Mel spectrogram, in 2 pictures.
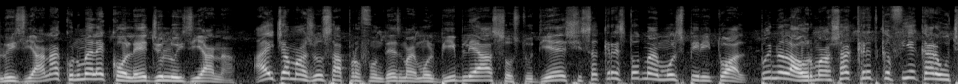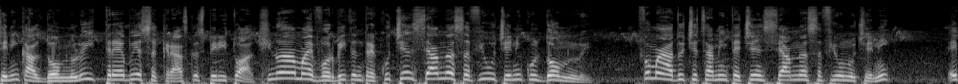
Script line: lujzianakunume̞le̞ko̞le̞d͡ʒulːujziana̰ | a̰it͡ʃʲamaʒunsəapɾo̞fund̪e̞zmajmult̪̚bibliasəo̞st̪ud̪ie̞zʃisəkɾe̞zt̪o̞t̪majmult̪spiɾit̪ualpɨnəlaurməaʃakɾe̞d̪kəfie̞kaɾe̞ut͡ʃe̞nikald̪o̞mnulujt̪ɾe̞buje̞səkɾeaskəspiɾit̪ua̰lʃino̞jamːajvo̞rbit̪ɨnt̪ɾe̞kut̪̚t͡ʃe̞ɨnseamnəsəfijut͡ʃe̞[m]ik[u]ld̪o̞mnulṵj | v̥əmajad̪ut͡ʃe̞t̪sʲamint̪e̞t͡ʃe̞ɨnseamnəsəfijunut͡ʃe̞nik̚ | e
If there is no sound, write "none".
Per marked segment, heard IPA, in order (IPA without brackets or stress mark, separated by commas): n, u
